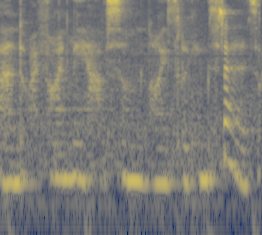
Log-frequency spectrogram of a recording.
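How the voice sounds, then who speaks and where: Over noticeable background noise and audible room echo, a woman whispers at a moderate pace. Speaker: DIY home renovation vlogger. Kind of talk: casual DIY vlog narration. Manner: whispering.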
